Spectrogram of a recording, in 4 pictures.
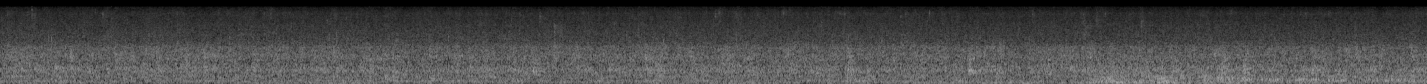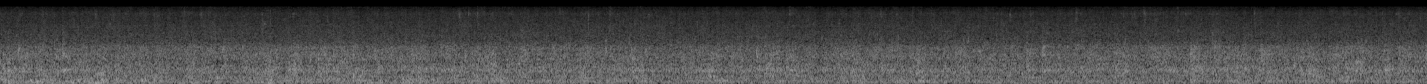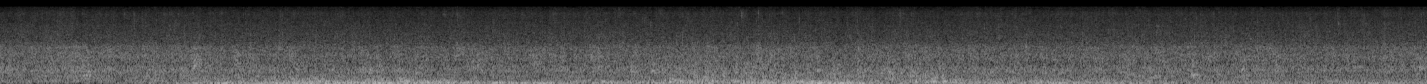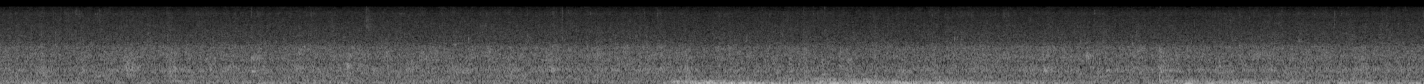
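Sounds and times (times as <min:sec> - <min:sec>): rain on leafy trees: 0:00.0 - 0:57.0.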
